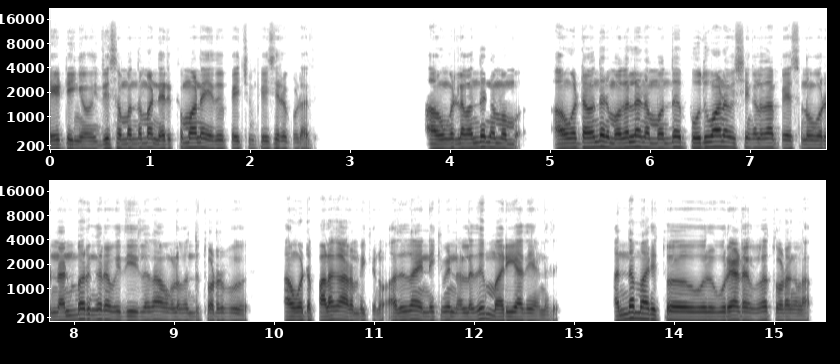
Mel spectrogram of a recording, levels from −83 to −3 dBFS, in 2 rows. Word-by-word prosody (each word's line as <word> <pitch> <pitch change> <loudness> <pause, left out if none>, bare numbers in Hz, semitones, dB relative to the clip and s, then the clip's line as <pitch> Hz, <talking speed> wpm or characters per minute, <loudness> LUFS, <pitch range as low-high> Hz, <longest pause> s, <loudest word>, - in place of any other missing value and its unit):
டேட்டிங்கோ? 115 -2 0
இது 130 +4 -1
சம்பந்தமா 125 +2 0
நெருக்கமான 135 +2 +1
எது 120 - -1
பேச்சும் 110 +1 -5
பேசிறக்கூடாது. 105 -3 -5 1.2
அவங்கள்ல 125 +1 +2
வந்து 140 +4 +2
நம்ம 135 -1 +1 0.5
அவங்ககிட்ட 135 +2 +3
வந்து 155 +3 +4
முதல்ல 140 +4 +4
நம்ம 130 -1 -1
வந்து 145 +3 0
பொதுவான 150 +3 +4
விஷயங்கள 130 0 -3
தான் 130 -2 -4
பேசணும். 120 0 -2
ஒரு 110 - -1
நண்பர்ங்கிற 140 +2 +1
விதியில 120 0 -2
தான் 125 0 +1
அவங்கள 115 -2 -2
வந்து 110 0 -7
தொடர்பு 110 0 -2 0.5
அவங்கட்ட 115 -1 +2
பழக 125 +2 +4
ஆரம்பிக்கணும். 105 -2 -4
அதுதான் 125 +3 +2
என்னைக்குமே 120 +1 -2
நல்லது. 110 +6 0 0.2
மரியாதையானது. 110 -4 0 0.6
அந்த 145 +7 +2
மாரி 150 -2 +3
தொ - - +3 0.3
ஒரு 120 0 +2
உரையாடல்கள 120 -1 +2
தொடங்கலாம். 110 -1 -2
120 Hz, 150 wpm, -23 LUFS, 110-130 Hz, 1.2 s, வந்து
